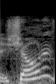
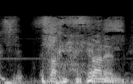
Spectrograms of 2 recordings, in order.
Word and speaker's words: Sonnen: I don't know who Sonnen was, but Sonnen. What is it? Shonen? – Sonnen.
